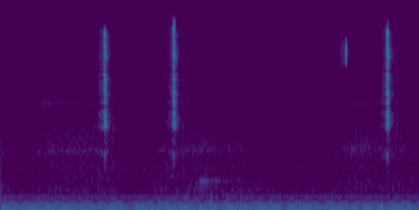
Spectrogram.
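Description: Near silence over a low steady hum, with three faint computer-mouse clicks: about one second in, again just after, and once more near the end.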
